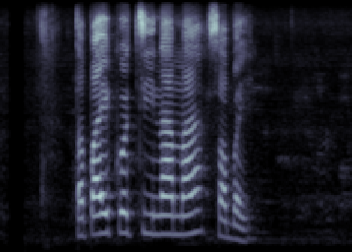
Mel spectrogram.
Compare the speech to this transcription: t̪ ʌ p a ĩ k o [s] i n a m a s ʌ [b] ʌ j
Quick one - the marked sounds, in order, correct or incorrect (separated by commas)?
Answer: incorrect, correct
